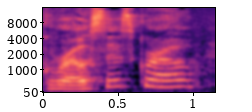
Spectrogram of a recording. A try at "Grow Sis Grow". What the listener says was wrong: say that again. You said that kind of fast.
